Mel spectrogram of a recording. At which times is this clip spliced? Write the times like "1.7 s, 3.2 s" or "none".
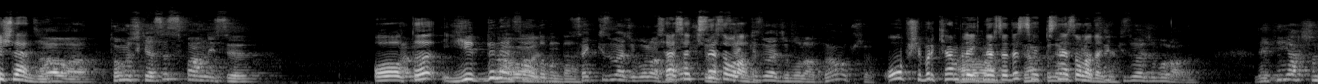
none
